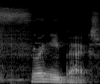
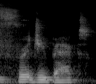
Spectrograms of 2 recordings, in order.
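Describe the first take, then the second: First: The g is a hard g sound. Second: The g is soft, as in 'frigid'.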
